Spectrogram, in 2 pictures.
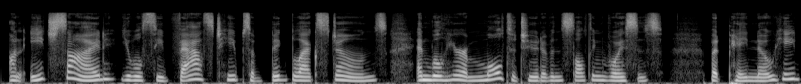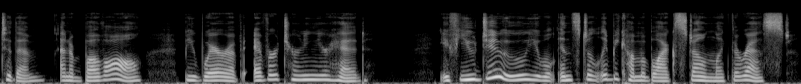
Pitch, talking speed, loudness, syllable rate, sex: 195 Hz, 180 wpm, -19 LUFS, 4.8 syllables/s, female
